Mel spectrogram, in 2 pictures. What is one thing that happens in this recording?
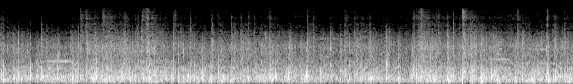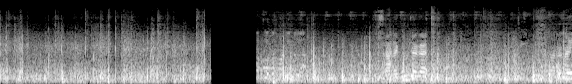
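Fireworks crackle and pop steadily in the distance outdoors.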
